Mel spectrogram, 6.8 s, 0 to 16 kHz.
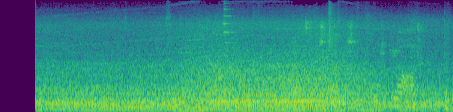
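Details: Bus SLN 12340 on route 161, heard inside while running: a steady whirring drone with a faint wavering tone that swells and holds. An abnormal noise from the hydraulic cooling fan.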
